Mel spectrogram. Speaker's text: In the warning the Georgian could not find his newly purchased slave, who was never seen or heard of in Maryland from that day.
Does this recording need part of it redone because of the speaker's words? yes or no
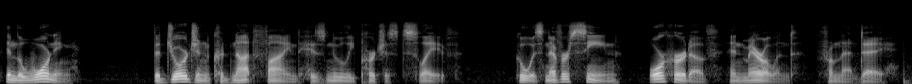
no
